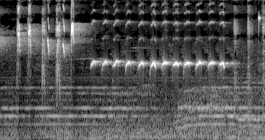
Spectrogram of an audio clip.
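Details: Sunbird singing in a lively burst: a few scattered high chirps, then an even series of about a dozen quick, clipped notes at a steady pitch, over a faint hum of low tonal lines.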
